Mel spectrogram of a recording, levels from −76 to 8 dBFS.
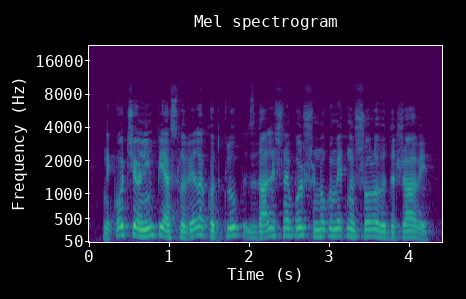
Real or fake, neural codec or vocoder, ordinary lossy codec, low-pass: fake; vocoder, 22.05 kHz, 80 mel bands, Vocos; MP3, 64 kbps; 9.9 kHz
